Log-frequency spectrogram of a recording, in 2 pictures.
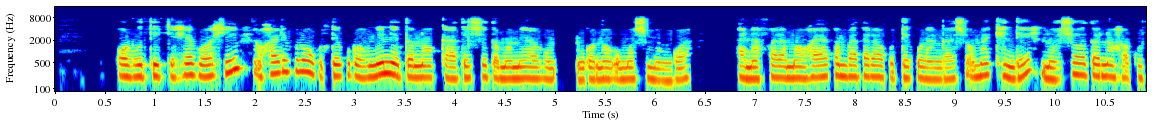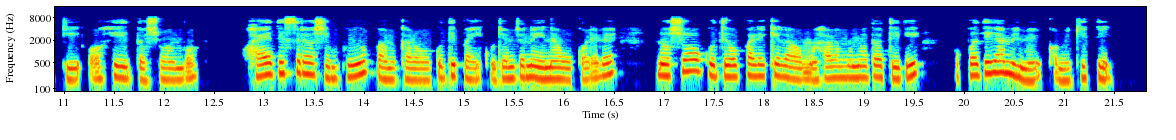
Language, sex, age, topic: Oshiwambo, female, 25-35, agriculture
